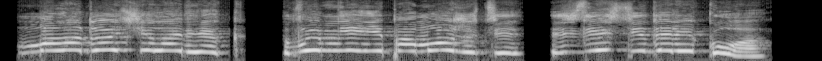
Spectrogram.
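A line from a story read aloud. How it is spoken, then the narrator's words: Joyful shout. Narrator (Russian): Липочка, радостно закричала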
